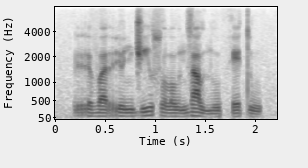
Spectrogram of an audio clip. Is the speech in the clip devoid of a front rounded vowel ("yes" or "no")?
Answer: yes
